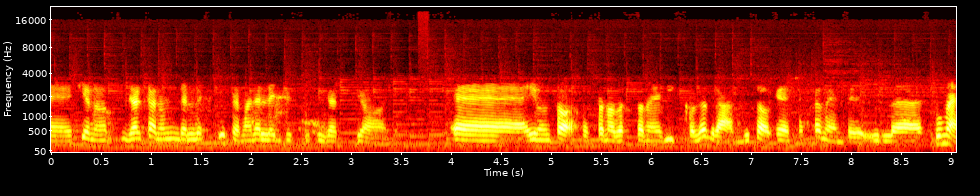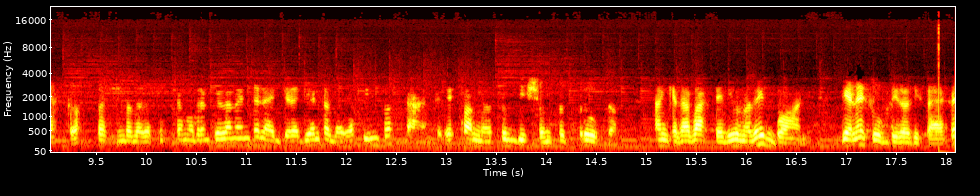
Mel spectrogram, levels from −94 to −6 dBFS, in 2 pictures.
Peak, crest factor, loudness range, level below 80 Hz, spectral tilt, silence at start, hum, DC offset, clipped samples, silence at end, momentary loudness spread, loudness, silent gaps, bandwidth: 0 dBFS; 20 dB; 5 LU; -64 dBFS; -5.5 dB/octave; 0 s; none; under 0.1%; under 0.1%; 0 s; 11 LU; -20 LUFS; none; 16.5 kHz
